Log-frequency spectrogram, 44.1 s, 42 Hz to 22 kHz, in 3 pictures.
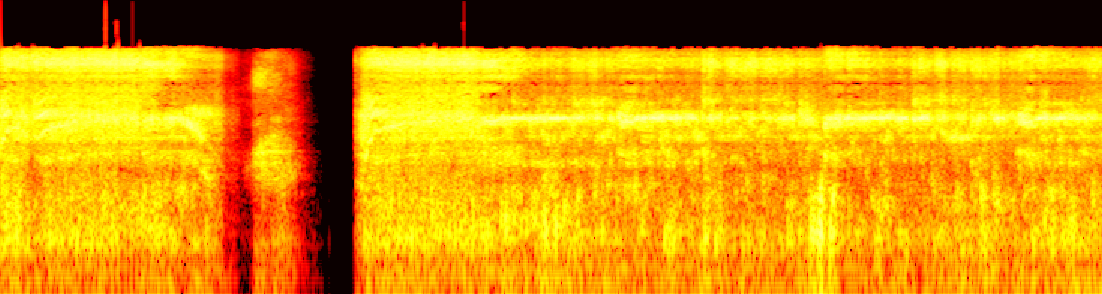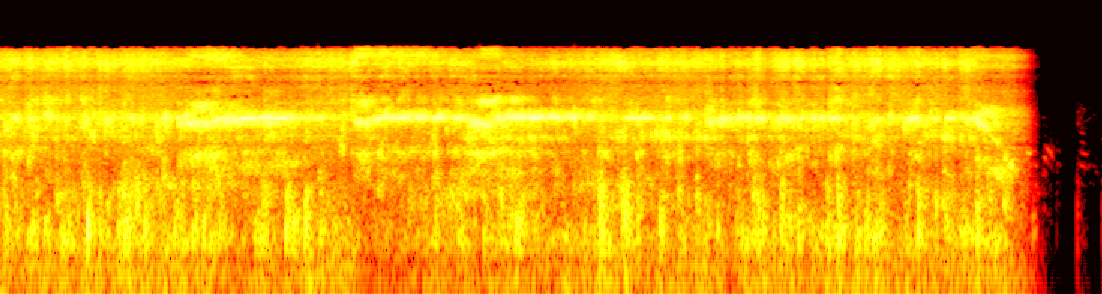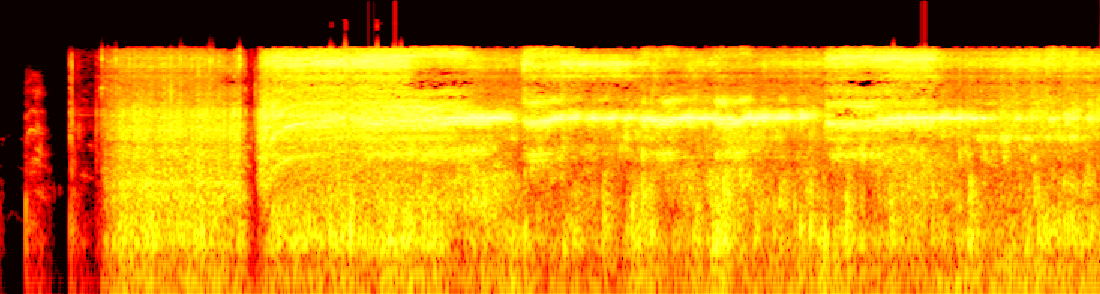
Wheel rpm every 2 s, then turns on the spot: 130, 100, 70, 230, 230, 230, 230, 230, 230, 230, 230, 230, 230, 210, 20, 10, 80, 220, 230, 230, 230, 230.
none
